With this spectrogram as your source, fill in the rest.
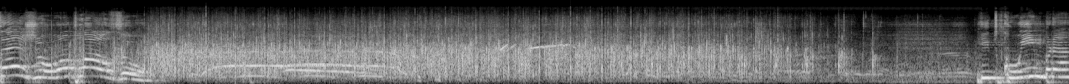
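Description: Loud, sustained crowd applause for a Ribatejo folk dance group at an ethnographic gala, with an announcer talking over the start and end as the clapping swells and then tapers.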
